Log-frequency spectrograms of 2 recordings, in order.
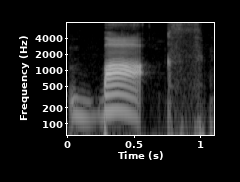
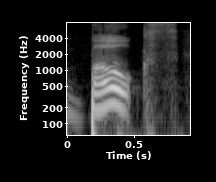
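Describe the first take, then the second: First: The vowel is a short 'ah' sound. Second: The vowel is a long O sound. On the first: The speaker calls it right. "So we did not hear O. We heard ah" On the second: The speaker calls it wrong. "We didn't hear O, because then that would be bokes"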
